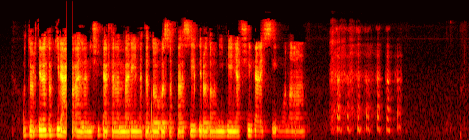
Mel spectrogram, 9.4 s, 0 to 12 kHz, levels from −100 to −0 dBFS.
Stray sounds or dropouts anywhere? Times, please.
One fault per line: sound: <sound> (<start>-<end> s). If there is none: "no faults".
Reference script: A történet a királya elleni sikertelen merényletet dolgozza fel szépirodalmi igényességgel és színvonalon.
sound: dropout (1.3-1.4 s)
sound: laugh (6.6-8.1 s)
